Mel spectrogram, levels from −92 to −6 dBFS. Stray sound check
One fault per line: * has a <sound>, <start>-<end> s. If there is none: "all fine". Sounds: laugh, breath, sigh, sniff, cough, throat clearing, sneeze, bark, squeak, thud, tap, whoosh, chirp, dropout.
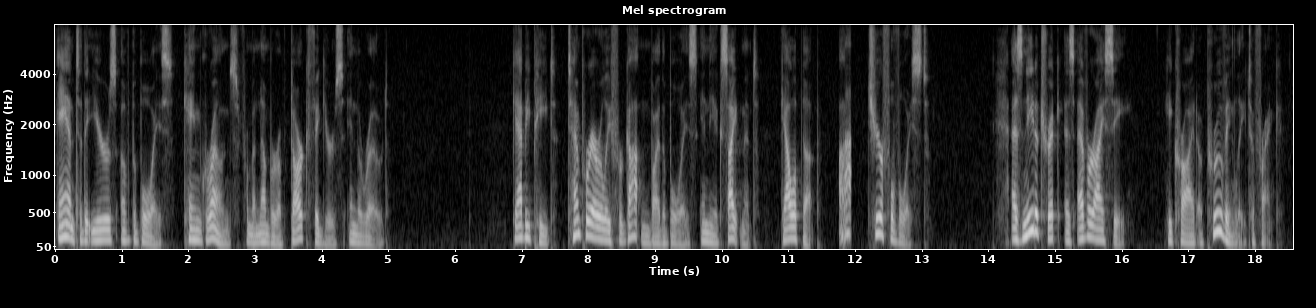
* has a laugh, 11.8-11.9 s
